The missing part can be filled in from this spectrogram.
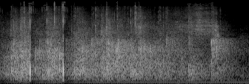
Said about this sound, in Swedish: En applåd.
